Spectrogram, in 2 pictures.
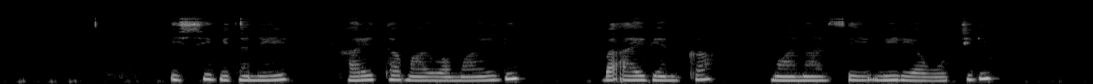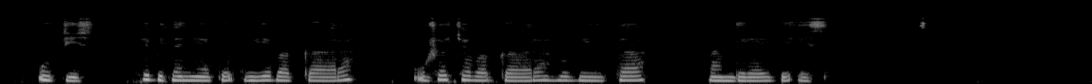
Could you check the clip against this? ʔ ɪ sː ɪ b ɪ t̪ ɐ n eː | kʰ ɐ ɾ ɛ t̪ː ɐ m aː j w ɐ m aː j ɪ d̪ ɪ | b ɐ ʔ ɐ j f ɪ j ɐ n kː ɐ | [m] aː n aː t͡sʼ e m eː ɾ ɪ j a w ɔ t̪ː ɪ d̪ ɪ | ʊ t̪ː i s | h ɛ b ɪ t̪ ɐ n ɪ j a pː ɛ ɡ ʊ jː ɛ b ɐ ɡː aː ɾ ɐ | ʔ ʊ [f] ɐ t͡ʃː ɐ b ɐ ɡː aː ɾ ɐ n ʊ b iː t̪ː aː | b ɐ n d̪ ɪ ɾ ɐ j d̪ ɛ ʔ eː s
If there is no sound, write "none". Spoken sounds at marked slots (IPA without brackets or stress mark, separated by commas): m, ʃ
